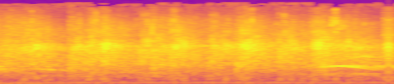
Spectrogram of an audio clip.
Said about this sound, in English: Would you clap your hands for the Lord?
